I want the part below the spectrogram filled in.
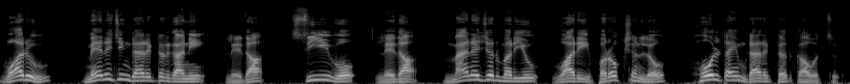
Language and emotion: Telugu, neutral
